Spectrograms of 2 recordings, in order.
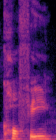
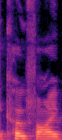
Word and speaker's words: Ko-fi: my Kofi account now I know it's officially I think pronounced coffee because it's meant to be like you buy someone a coffee on coffee I say Kofi because I think it sounds like Lo-Fi and I really like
